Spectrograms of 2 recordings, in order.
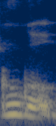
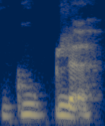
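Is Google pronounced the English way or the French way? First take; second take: English; French. First: The word has the usual English pronunciation. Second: The word has a French-style pronunciation. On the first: This is how most people say it. "People say Google" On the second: This matches how the word is spelled. "In French, it sounds more uh, more accurate when I say it like that"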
